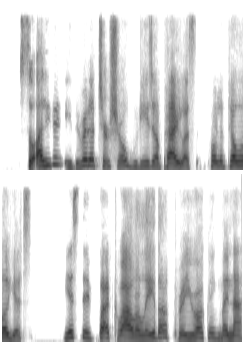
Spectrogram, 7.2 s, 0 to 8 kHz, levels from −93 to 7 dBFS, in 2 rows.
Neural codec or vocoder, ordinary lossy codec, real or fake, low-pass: codec, 16 kHz in and 24 kHz out, 0.4 kbps, LongCat-Audio-Codec, four codebook decoder; MP3, 64 kbps; fake; 7.2 kHz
